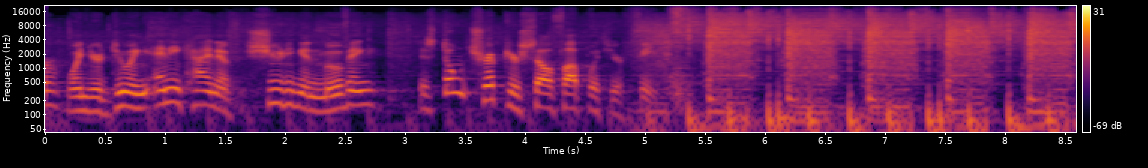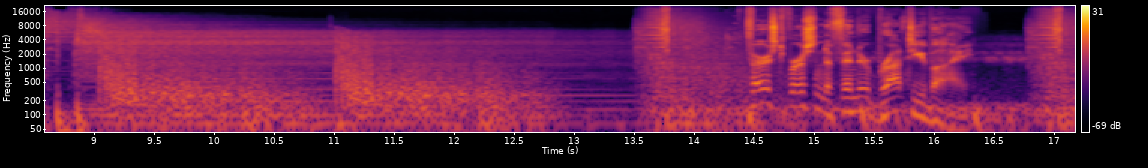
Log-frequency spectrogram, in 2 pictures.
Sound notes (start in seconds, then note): 6.6 rock music; 9.9 gunshot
